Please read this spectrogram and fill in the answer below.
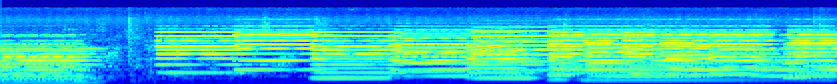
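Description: Organ playing slow, sustained chords; one phrase ends less than a second in, with a brief break before the next phrase starts.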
